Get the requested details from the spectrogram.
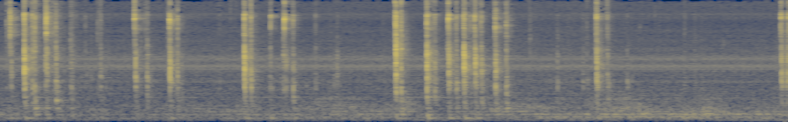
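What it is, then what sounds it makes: Plastic mechanical keyboard. Fingertips type rapidly on a pink backlit mechanical keyboard with plastic keycaps and a roller wheel. Sharp, bright plastic clacks come in irregular bursts and clusters, each dying away almost instantly, over a faint low background rumble.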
